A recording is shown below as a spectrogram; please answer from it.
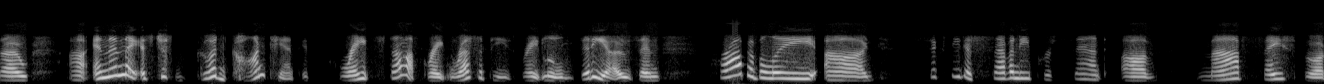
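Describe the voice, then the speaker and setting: Her pace is very slow, with very wide pitch swings. The woman's voice sits high in pitch. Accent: Southern US. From West Virginia, raised in the hollers. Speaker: chef and food blogger. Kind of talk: interview answer.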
